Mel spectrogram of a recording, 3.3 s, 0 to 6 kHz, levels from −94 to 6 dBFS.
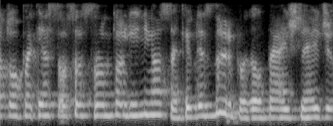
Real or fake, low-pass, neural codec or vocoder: fake; 5.4 kHz; codec, 24 kHz, 3 kbps, HILCodec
